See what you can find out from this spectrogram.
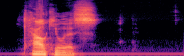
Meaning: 1. Calculation; computation 2. Any formal system in which symbolic expressions are manipulated according to fixed rules 3. Differential calculus and integral calculus considered as a single subject
- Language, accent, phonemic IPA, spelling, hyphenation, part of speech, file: English, US, /ˈkæl.kjə.ləs/, calculus, cal‧cu‧lus, noun, Calculus-pron.ogg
